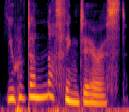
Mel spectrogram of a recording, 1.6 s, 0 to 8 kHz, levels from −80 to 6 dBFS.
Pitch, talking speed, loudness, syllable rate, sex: 230 Hz, 185 wpm, -15 LUFS, 5.3 syllables/s, female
